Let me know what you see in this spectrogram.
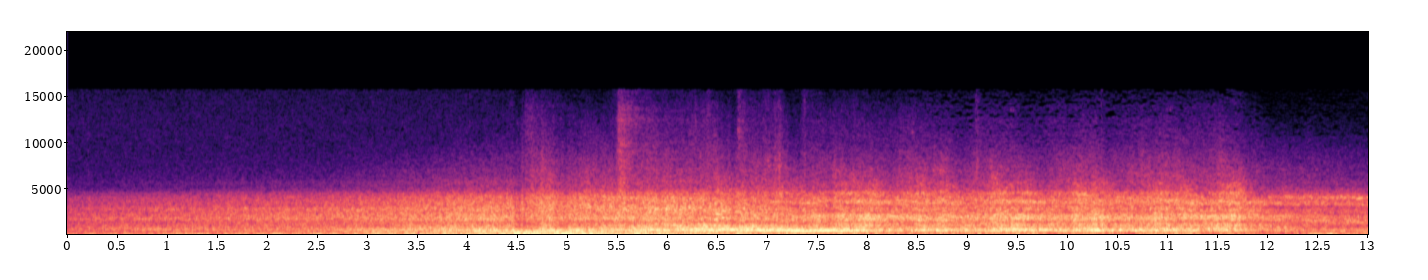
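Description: A diesel locomotive hauling passenger carriages passes at speed. Its engine and wheel noise builds as it comes closer, with a run of clicks from the wheels over rail joints as the carriages go by, then fades away near the end.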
